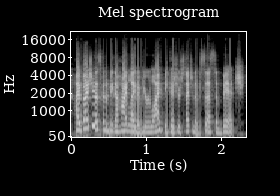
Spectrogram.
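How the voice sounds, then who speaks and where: Female livestreamer, blunt and combative, sharp forceful voice, racing pace, hammers phrases by repetition. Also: mid-range voice, expressive, rapid-fire, slightly rough. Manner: combative, confrontational, blunt and profane; emphatic, repeats phrases. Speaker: livestream host. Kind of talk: livestream rant to viewers.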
